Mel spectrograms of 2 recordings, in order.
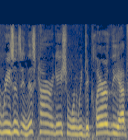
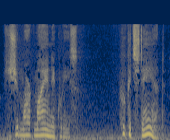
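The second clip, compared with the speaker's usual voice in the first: hushed rereading; 4 semitones lower, 13 dB quieter than usual. Acted. Verse reread slowly, hushed.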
